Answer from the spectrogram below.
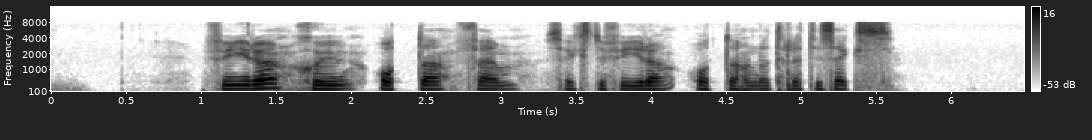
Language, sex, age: Swedish, male, 29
